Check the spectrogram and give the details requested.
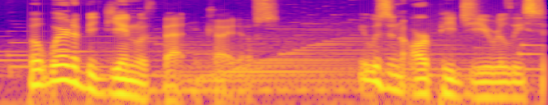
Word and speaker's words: Baten Kaitos: The correct English pronunciation, first and foremost, is Baten Kaitos.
